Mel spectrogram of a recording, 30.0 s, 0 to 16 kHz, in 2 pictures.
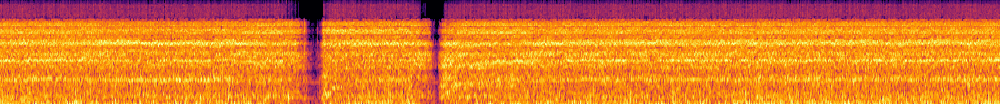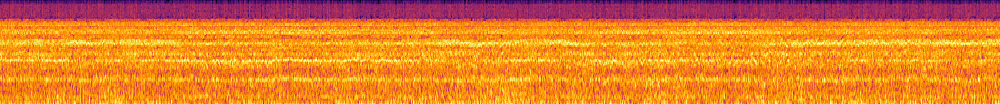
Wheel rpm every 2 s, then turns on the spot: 230, 210, 130, 140, 230, 230, 240, 230, 230, 220, 230, 230, 210, 210, 230.
none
